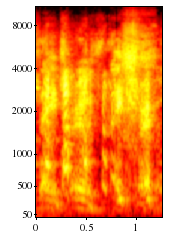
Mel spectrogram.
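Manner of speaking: breathy laughing high call; squeaky laughing pirate order. Retold or imitated. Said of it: "you're like".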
